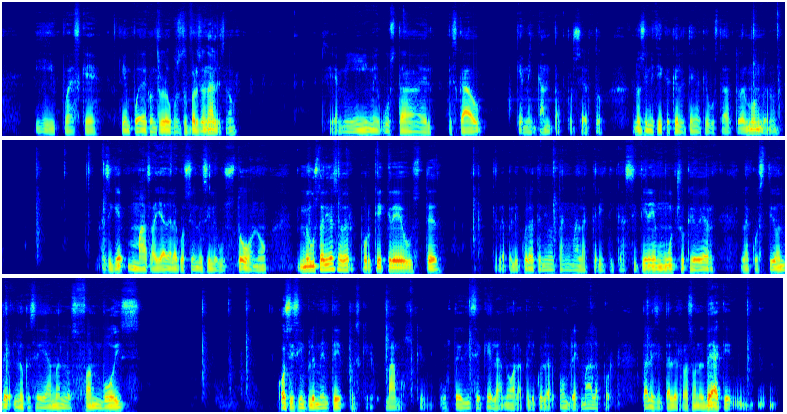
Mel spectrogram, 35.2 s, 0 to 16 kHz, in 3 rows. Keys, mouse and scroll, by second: 5.5-8.5 drag, 9.4-10.8 drag, 10.9 middle click, 11.6 shift+middle click, 12.6 shift+middle click, 13.5-16.6 ctrl+drag, 17.0 ctrl+shift+middle click, 17.2 ctrl+shift+middle click, 17.9 shift+middle click, 19.0 f, 19.3 click, 20.3-23.8 ctrl+drag, 24.7 click, 25.9 click, 26.7 shift+click, 27.5-29.0 ctrl+shift+drag, 29.4 ctrl+shift+click, 29.6 ctrl+shift+click, 29.8 shift+middle click, 30.8-32.6 ctrl+drag, 32.7 ctrl+middle click, 33.5 ctrl+click, 35.0-35.2 ctrl+drag.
